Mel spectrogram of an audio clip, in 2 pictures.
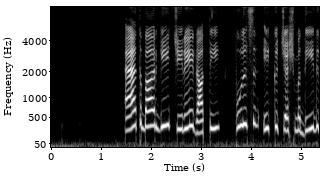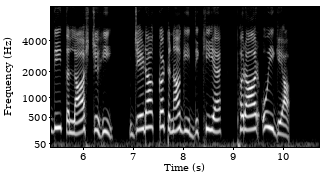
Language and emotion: Dogri, neutral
